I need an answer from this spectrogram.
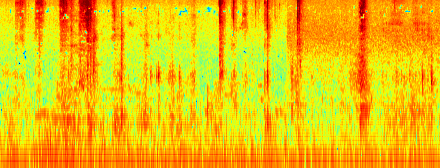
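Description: Close-miked eating sounds: biting into and chewing apple slices and boiled carrot, with irregular sharp crunches and wet mouth sounds. A low steady hum runs underneath.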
